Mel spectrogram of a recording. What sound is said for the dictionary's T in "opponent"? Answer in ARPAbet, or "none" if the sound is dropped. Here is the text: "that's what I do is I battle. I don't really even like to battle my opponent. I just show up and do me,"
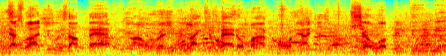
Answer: none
